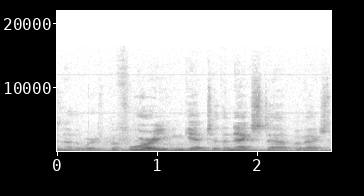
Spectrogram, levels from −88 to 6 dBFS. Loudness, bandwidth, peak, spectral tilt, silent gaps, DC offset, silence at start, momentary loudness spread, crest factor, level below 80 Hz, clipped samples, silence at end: -43 LUFS; 16.5 kHz; -24 dBFS; -5.5 dB/octave; none; under 0.1%; 0 s; 11 LU; 20 dB; -56 dBFS; under 0.1%; 0 s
